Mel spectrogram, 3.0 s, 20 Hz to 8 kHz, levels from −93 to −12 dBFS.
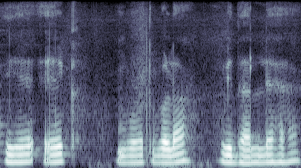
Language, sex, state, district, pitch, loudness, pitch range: Hindi, male, Uttar Pradesh, Saharanpur, 130 Hz, -17 LUFS, 125-135 Hz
